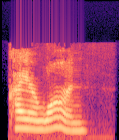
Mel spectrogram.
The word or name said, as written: qairwan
